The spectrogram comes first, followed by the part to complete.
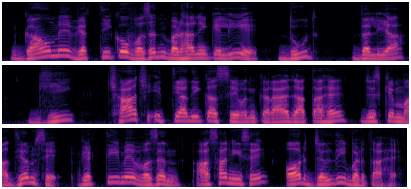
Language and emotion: Hindi, neutral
